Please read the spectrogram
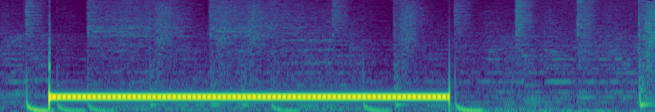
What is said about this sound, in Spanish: Bueno, pues ahí se está marcando, no haga ruido, ¿ok?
